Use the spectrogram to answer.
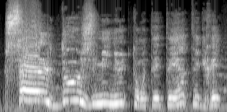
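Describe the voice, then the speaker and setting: A French channel host and collector narrates film history casually and jokingly, often tripping over names and poking fun at himself. His voice is high and fairly bright with lively intonation, at a measured pace over soft background music.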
